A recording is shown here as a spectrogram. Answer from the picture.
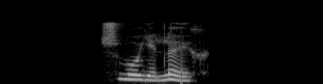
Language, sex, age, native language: Icelandic, female, 20-29, Icelandic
